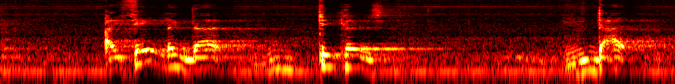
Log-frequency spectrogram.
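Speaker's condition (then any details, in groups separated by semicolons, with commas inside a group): Stuttering; stuttering since at least teenage years, also cerebral palsy, which compounds things; has had long disfluent moments on own name; blocks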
